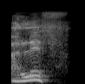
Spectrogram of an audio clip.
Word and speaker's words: Aleph: Mais Aleph se prononce. Alors, la prononciation de Aleph, c'est un silence.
